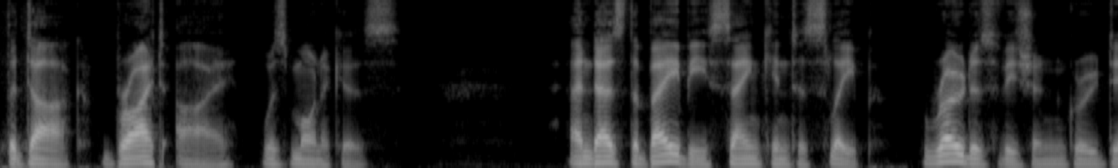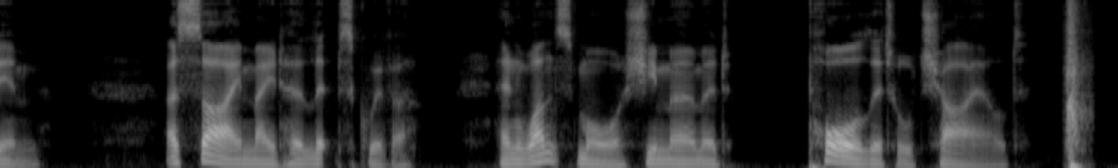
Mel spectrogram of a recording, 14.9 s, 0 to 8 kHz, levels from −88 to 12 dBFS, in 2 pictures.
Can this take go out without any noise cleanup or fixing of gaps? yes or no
no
